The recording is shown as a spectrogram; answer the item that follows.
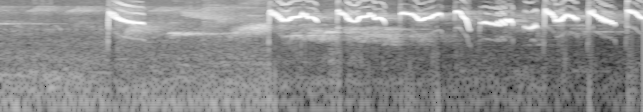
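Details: Warbling white-eye singing the 'líu đấu' competition song style, fired up for fighting. Two squeaky high notes come first, then a fast run of shrill, looping whistled notes, about three per second, in near silence.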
